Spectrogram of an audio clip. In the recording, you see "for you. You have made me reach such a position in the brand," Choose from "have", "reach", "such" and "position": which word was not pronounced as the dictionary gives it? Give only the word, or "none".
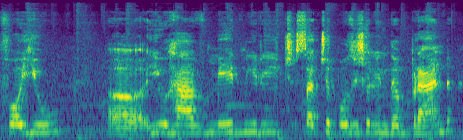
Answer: none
